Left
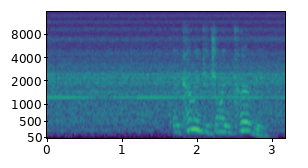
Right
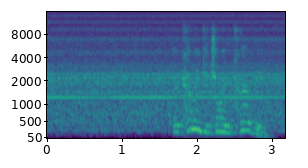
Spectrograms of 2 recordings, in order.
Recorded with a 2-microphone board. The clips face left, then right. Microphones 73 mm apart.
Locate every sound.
1.7 s a man speaking: 35° left (ahead or behind), 3 m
